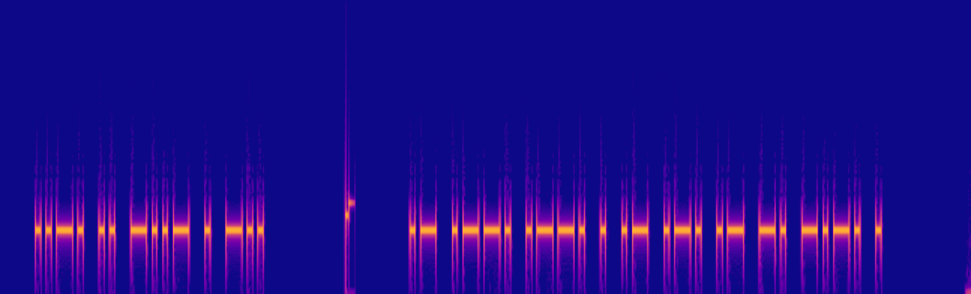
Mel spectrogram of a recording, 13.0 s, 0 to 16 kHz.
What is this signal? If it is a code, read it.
Morse code, heard as a keyed tone, about 17 wpm, 700 Hz. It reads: FIXED APPEARANCE
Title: Sentences from Top 1100 Words - New Word Drill Alt - 17wpm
